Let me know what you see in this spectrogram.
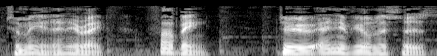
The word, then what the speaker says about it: phubbing: Fubbing. This is spelled P-H-U-B-B-I-N-G. Fubbing.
